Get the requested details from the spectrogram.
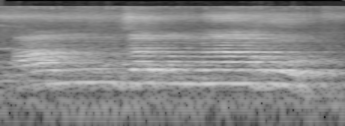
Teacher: non sukun, non mati bertemu dengan huruf za, itu termasuk bacaan ikhfa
